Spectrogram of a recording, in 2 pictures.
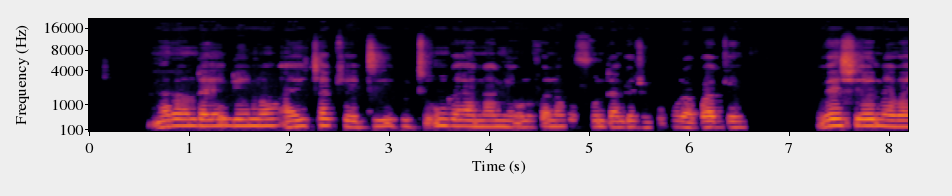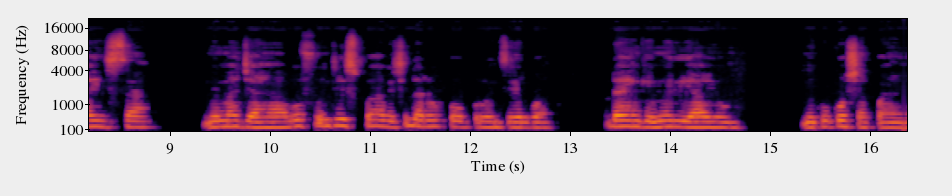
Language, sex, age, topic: Ndau, female, 25-35, health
